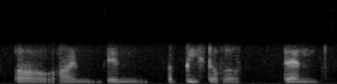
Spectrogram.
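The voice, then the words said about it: Whispering. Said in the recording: “you weird, whispering weirdo”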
